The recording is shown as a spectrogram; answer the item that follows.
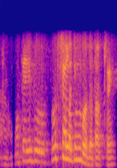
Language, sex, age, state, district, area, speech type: Kannada, male, 18-30, Karnataka, Udupi, rural, conversation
